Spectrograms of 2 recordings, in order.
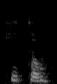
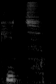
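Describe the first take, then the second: First: The ending is sounded as a nasal vowel. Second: The ending is silent, word ends in t. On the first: The speaker calls it wrong. "you don't pronounce it quittant" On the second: The speaker calls it right. "it's quitte"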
